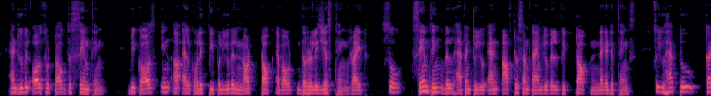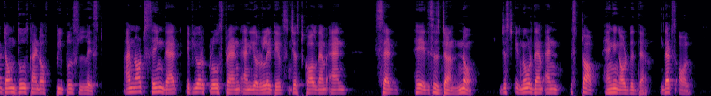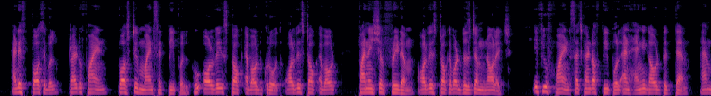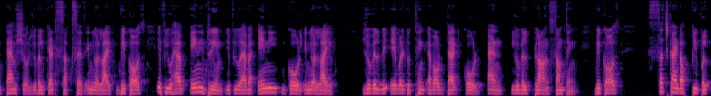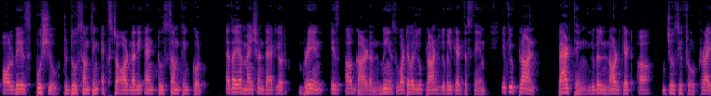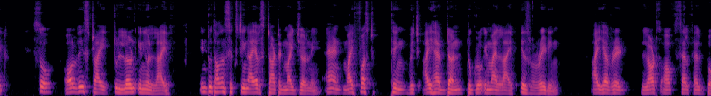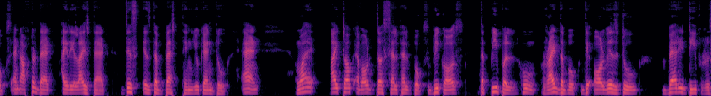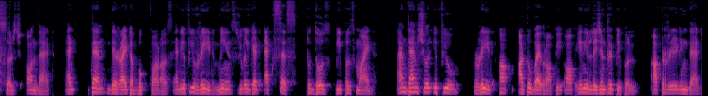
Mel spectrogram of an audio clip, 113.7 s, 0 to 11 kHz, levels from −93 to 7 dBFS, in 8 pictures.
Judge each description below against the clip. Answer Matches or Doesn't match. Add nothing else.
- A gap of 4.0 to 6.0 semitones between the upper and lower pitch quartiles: Doesn't match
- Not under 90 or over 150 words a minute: Doesn't match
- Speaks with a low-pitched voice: Matches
